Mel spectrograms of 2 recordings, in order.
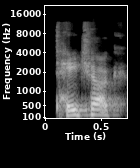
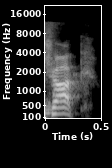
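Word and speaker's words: Tkachuk: but then you look at uh is it taychuk I hope I'm pronouncing that right shock shock thank you for the for the for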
